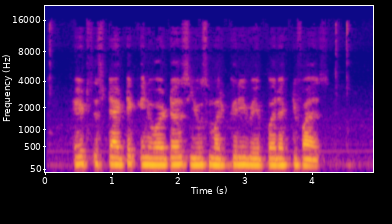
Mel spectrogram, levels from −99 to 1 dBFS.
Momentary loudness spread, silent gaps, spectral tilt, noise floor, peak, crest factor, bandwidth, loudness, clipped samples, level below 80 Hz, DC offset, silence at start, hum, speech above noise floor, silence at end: 7 LU; none; -9 dB/octave; -49 dBFS; -6 dBFS; 14 dB; 15.5 kHz; -21 LUFS; under 0.1%; -52 dBFS; under 0.1%; 0.45 s; none; 30 dB; 0.8 s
